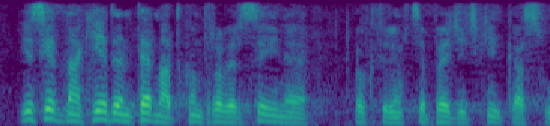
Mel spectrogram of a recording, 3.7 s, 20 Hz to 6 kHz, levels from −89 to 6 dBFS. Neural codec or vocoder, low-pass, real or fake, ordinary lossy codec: none; 5.4 kHz; real; Opus, 32 kbps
